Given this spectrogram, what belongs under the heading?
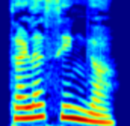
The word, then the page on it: ತಳಸುಂಕ: taḷa suŋka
